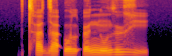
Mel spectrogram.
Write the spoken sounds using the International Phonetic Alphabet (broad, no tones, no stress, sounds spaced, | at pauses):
tʰ a d a ʔ o l ʔ œ n ũ ð ʉ ɣ i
